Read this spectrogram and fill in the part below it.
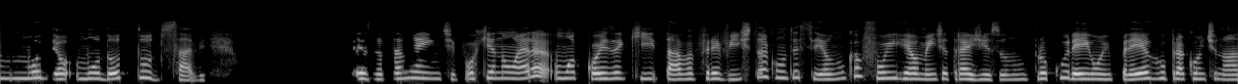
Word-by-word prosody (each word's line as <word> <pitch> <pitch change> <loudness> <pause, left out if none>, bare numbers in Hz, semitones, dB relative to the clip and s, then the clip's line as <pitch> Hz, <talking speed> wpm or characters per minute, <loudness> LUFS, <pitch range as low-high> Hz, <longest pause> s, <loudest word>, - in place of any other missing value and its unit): mudeu 275 -2 0
mudou 260 0 +3 0.2
tudo, 300 -9 -2
sabe. 205 -2 -6 1.5
Exatamente, 265 +1 -1
porque 265 +5 -2
não 280 -1 -1
era 295 +9 +3
uma 285 +1 -1
coisa 265 +1 +2
que 265 -1 -7
estava 240 0 0
prevista 255 +4 -2
acontecer, 310 -5 -5
eu 235 0 +2
nunca 285 +10 -4
fui 285 -5 -1
realmente 255 -3 +1
atrás 245 -2 +2
disso, 225 0 -4
eu 225 - -5
não 230 +1 -8
procurei 265 0 +4
um 245 -1 0
emprego 255 +4 +3
para 260 -2 +2
continuar 250 -3 -3
260 Hz, 130 wpm, -24 LUFS, 240-280 Hz, 1.5 s, procurei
